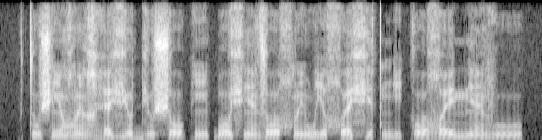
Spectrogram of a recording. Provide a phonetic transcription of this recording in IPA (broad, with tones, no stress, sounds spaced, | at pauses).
t u˨ ʃ ĩ˨˥ ʁʷ ĩ˨˩˦ ʁ ɦ ɛ˨ vʲ o˦˥ bʲ u˨˥ ʃ o˨˩˦ k ĩ˨ ɓ o˨˥ fʲ ɛ̃˨ z o˨˥ χʷ ĩ˨˩˦ w i˨˥ χʷ ɛ˨˥ fʲ ɛ˨ t ŋ i˨˥ k o˨˩˦ ʁʷ e˨˩˦ mʲ ɛ̃˨˩˦ v u˨˩˦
